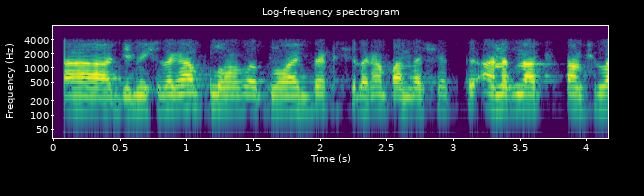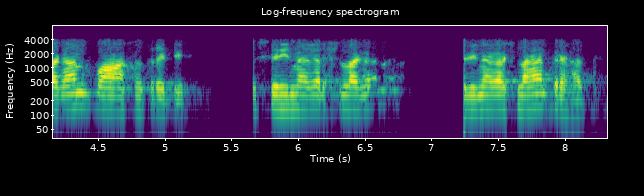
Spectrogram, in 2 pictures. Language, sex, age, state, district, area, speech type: Kashmiri, male, 30-45, Jammu and Kashmir, Pulwama, rural, conversation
